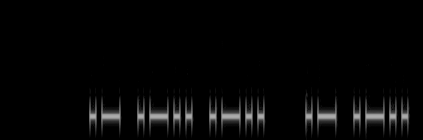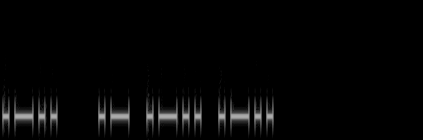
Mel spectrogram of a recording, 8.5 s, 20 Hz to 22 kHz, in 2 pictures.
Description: Morse code, heard as a keyed tone, about 21 wpm, 700 Hz. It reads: ALL ALL ALL
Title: Top 100 Words Repeated 20wpm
